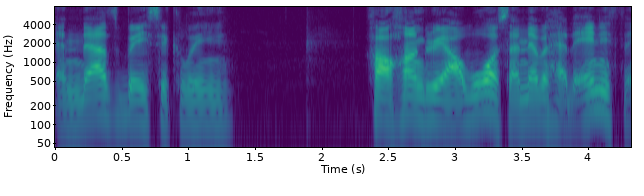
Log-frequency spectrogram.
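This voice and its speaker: With a Russian accent, the voice comes through in a dry, close sound with no echo over a quiet background. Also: man. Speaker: tennis coach. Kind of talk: interview storytelling.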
